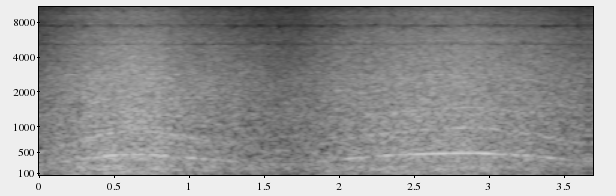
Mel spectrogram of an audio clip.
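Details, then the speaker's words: 2002 GMC Envoy with code P0495 cooling fan RPM too high; loud jet-like roar of rushing air swelling and fading over the engine, and the fan stops abruptly at shutdown; fan clutch bad, stuck engaged. "Got an extremely loud cooling fan. Let's take a look when we shut it off here. So you see how it stopped just like that? So it's another confirmation that the fan clutch is bad."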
